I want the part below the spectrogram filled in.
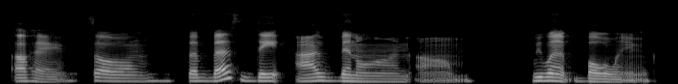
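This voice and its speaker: Speaking in a New York accent, a woman has a very deep, low voice. She goes at a very slow pace against a quiet background. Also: ordinary pitch variation. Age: 20s. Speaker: makeup artist and single mother. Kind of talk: casual chat.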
